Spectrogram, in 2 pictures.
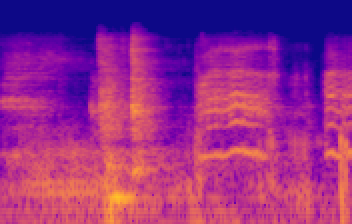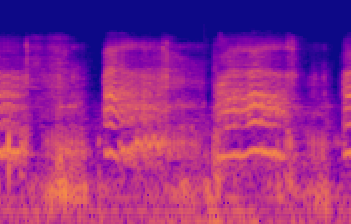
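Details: Cat chirping nonstop, five loud trilled chirps about half a second each, evenly spaced with brief pauses, buzzy and harmonic with a slight rise in pitch.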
